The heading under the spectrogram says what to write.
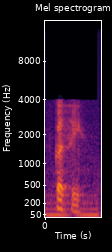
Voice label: thanks, Hungarian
